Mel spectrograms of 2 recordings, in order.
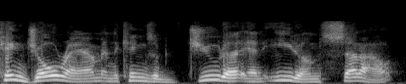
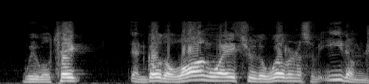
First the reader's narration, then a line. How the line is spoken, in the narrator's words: Joram answered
